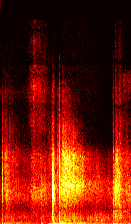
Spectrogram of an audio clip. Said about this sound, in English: again his shells are landing nowhere near the target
